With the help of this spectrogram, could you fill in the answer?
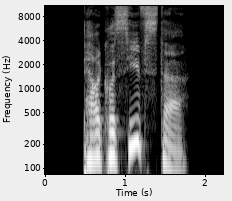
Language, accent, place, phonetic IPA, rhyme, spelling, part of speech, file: German, Germany, Berlin, [pɛʁkʊˈsiːfstɐ], -iːfstɐ, perkussivster, adjective, De-perkussivster.ogg
- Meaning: inflection of perkussiv: 1. strong/mixed nominative masculine singular superlative degree 2. strong genitive/dative feminine singular superlative degree 3. strong genitive plural superlative degree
